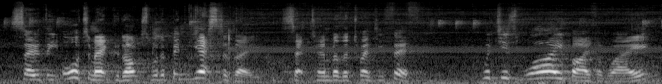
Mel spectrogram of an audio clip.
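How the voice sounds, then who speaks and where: A man's voice: high voice, sing-song, moderate pace, darkish tone. A man, a priest, giving a chatty, explaining talk to a gathering and laughing at his own jokes. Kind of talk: informal address to a gathering. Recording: noisy outdoor ambience.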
